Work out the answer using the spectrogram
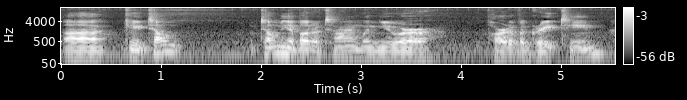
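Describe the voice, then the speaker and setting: A man's voice: sits low, measured pace. A man acting as interviewer, putting formal prepared questions to a candidate. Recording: echoey room, faint background noise.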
